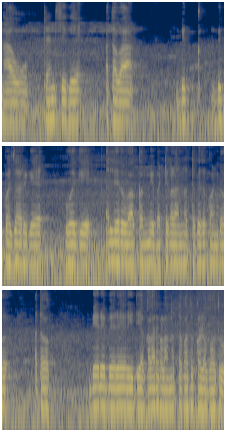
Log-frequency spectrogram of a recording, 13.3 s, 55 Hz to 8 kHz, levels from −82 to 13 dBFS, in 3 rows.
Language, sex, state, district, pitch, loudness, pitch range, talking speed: Kannada, male, Karnataka, Raichur, 120 Hz, -15 LUFS, 115-125 Hz, 95 wpm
